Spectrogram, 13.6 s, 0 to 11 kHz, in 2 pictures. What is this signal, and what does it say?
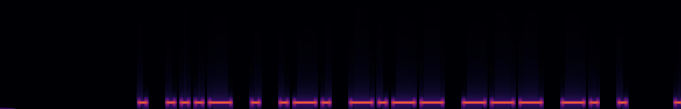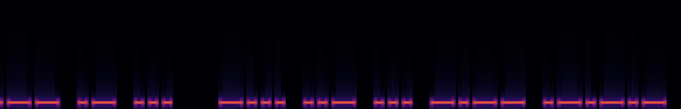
Morse code, heard as a keyed tone, about 17 wpm, 700 Hz. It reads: EVERYONE WAS BUSY.
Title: Sentences from Top 1000 Words - Review Part 3 - 17wpm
